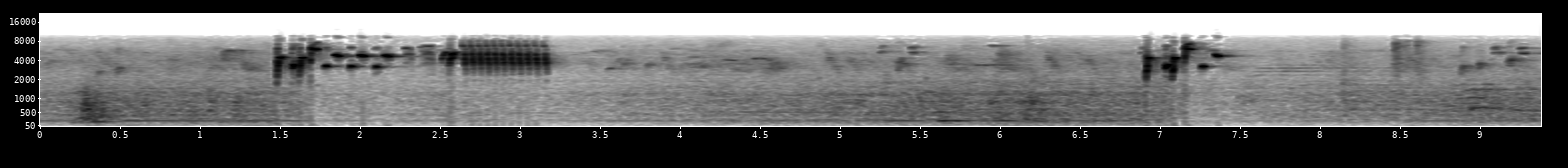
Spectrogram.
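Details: Souk Ahras goldfinch of the Algerian type, kept as a pet, giving two short song bursts: tinkling twitters running into a dry buzzy rattle, then a brief twittered phrase after a long pause.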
